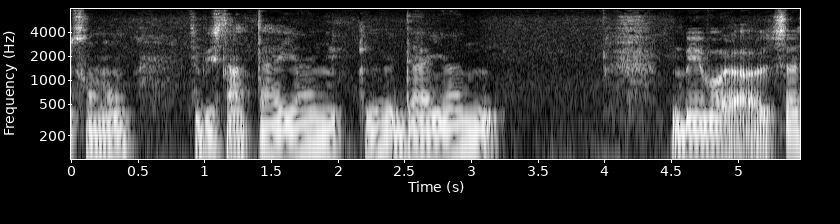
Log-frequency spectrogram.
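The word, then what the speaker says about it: Dahyun: a un D, c'est Dayon, mais du coup ça se prononce plus comme une sorte de T, enfin c'est assez bizarre la prononciation de son nom. C'est plus un Taeyeon que Dayon.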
